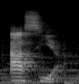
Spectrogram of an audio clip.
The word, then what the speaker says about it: hacia: This one may be tricky if you are in Latin America since we don't really differentiate the Z from the S. But in Spain, however, you can tell the difference by pronunciation.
